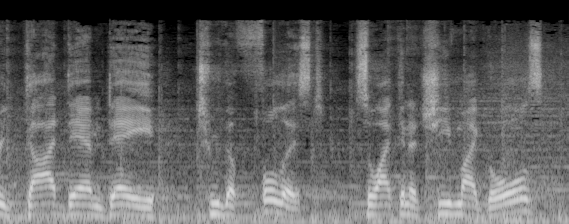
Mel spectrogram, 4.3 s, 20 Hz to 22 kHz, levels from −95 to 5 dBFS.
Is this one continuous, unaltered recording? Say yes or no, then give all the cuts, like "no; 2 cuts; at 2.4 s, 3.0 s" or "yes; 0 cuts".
yes; 0 cuts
